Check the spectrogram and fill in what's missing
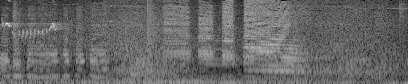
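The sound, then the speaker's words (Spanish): A caravan of trucks with banners reading "Illapel ayuda a sus crianceros", led by Illapel mayor Denis Cortés and taking cattle to pasture, rumbles past while deep air horns blare in long, overlapping blasts, the honking fading after a few seconds as heavy engine noise continues. “Hemos decidido ir a buscar el pastoreo donde está, dijo el alcalde Denis Cortés esa tarde, minutos antes de dar la partida a la caravana que él mismo encabezó, seguido por camiones con pancartas que decían Illapel ayuda a sus crianceros.”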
